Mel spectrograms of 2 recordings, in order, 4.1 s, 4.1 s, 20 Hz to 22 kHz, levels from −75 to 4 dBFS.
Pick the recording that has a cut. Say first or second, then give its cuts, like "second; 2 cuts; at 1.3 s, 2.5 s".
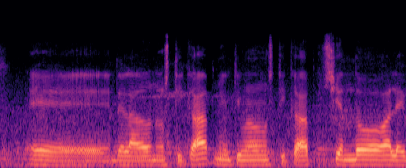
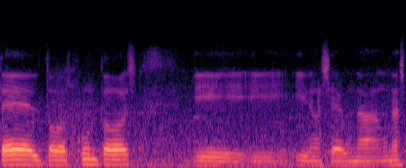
first; 1 cut; at 1.1 s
